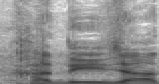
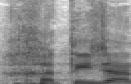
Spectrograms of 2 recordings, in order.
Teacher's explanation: دال اور تے کی ادائیگی نزدیک نزدیک سے ہوتی ہے. اسی کو تجوید میں کہتے ہیں قریب المخرج.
